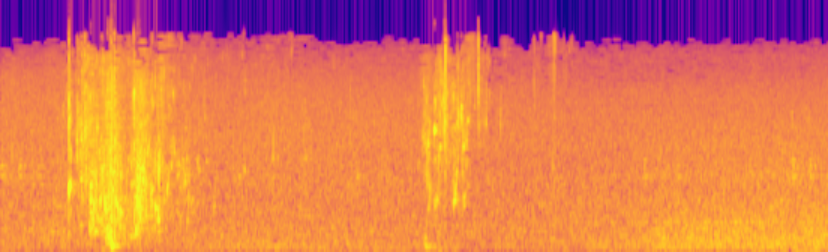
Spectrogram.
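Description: A dog splashing in a swimming pool: two short splashes, the first and louder about a second in, a smaller one around four seconds in, over a steady trickling of water.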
